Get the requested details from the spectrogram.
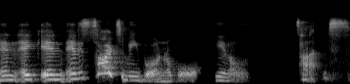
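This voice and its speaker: A woman speaks with a Spanish accent. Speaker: kayak angler and paddling panelist. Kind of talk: panel discussion.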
